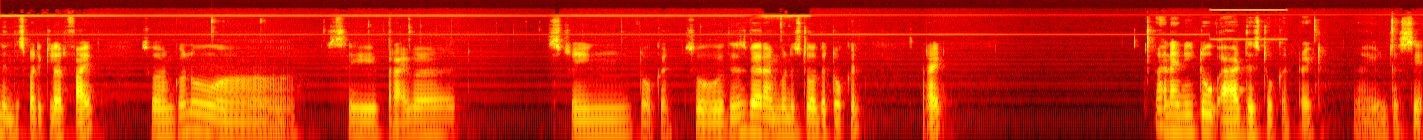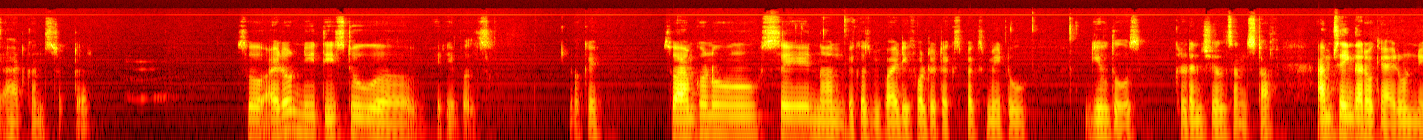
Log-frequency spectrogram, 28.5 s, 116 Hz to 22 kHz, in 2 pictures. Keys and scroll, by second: 4.2 Return, 13.2 alt+Return, 22.7 Return.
